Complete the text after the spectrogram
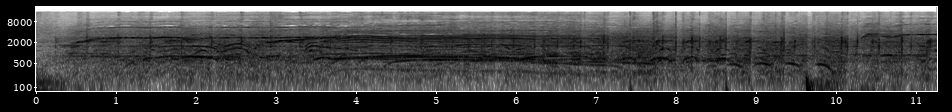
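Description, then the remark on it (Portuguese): A large crowd of people imitates a monkey, taunting someone as a monkey with loud hooting noises, many overlapping rising and falling calls blending into a dense, continuous roar for the whole stretch. “as pessoas imitando é, um macaco”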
